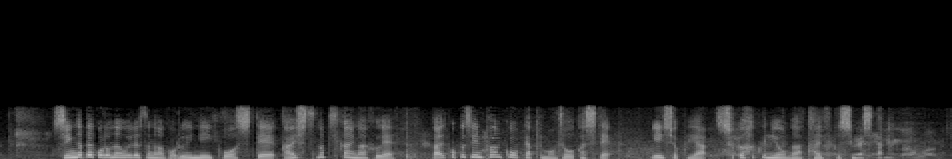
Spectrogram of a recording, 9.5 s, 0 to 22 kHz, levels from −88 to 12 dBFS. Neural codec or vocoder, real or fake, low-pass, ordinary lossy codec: codec, 16 kHz, 0.8 kbps, ZipCodec; fake; 7.2 kHz; none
